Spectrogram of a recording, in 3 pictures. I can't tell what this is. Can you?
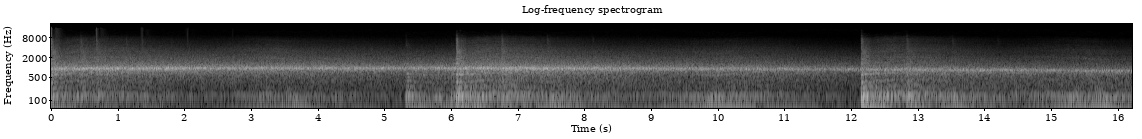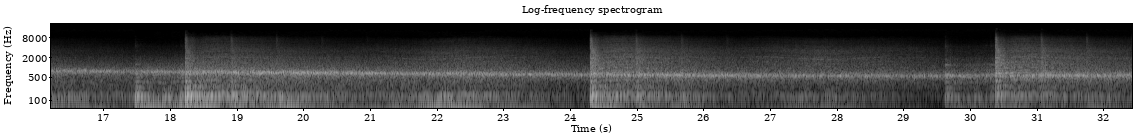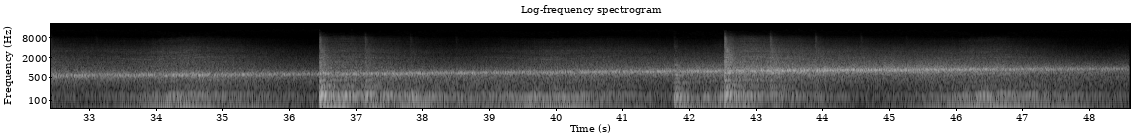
SSL Wind
A combination of a SSL plug-in and an Apple Loop. I took a Apple Loop of orchestral drums and put them through the SSL Orcism-X Plug-in...and you have weird sounding wind. Enjoy!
